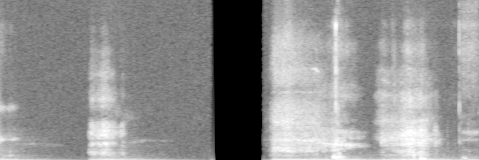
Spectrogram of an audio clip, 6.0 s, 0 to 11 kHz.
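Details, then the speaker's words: Several soft whooshing puffs with brief pauses: nurse giving three breaths with a manual resuscitation bag via tracheostomy to reoxygenate a simulated patient after open-system suctioning, saturation down to 95%. "I'm going to go ahead and re oxygenate the patient right his sat's down to 95 so we're g to give him those three"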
